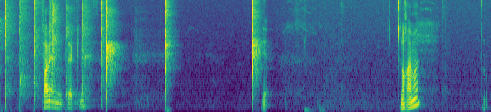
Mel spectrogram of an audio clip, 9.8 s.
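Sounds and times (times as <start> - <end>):
sharp hand claps: 0.0 - 2.5, 3.3 - 3.6, 5.0 - 5.3
speech: 0.8 - 1.9, 5.2 - 5.5, 8.0 - 8.5, 9.6 - 9.8.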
